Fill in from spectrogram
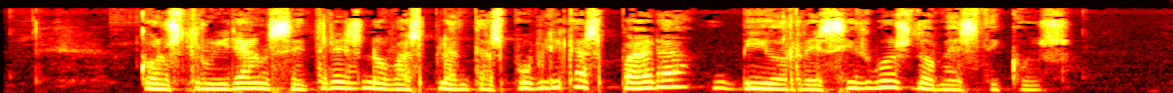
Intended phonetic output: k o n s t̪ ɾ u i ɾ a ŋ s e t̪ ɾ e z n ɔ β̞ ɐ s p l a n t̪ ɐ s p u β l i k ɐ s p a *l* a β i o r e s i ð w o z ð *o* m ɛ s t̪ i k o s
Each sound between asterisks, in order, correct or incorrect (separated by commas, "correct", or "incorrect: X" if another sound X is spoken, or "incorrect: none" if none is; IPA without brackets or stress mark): incorrect: ɾ, correct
